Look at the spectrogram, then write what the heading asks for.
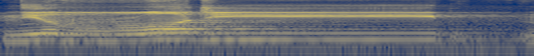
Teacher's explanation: نون میں آواز باریک، را میں آواز موٹی، ٹھیک ہے، را پر زبر ہے، را مفتوحہ، اس میں آواز موٹی ہوتی ہے۔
